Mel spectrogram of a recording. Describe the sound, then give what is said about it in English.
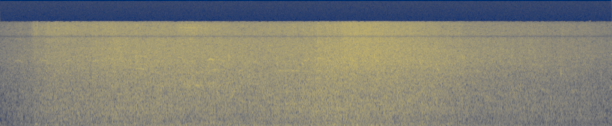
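Steady ocean surf fills the whole recording, a broad rushing wash that swells gently toward the middle and eases off again, with no voices over it. “Send in the waves.”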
